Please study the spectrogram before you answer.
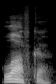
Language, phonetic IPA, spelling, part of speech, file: Russian, [ˈɫafkə], лавка, noun, Ru-лавка.ogg
- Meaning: 1. bench 2. a small shop, store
